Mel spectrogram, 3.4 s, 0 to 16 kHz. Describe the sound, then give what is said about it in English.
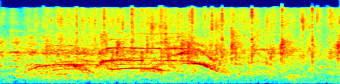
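Crowd applause at a stand-up comedy show, a dense steady wash of clapping with vocal whoops curving above it, loud for about two seconds before thinning into scattered claps. “By the way, did you know I'm 53? Please clap.”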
